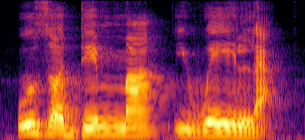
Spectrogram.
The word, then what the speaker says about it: Uzodinma Iweala: The film is based on a 2005 novel of the same name by, for the Nigerians there, Uzodinma Iweala. That's how it's pronounced.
